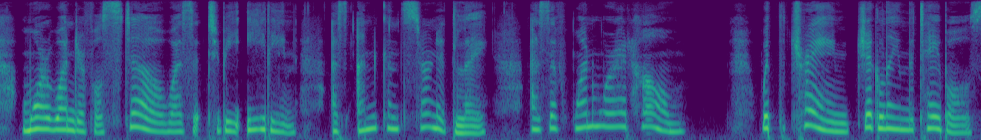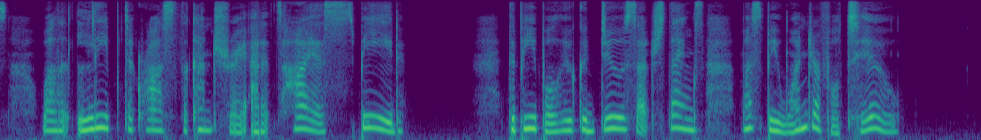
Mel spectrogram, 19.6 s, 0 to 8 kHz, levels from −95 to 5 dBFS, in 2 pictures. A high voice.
Yes: high, 220 Hz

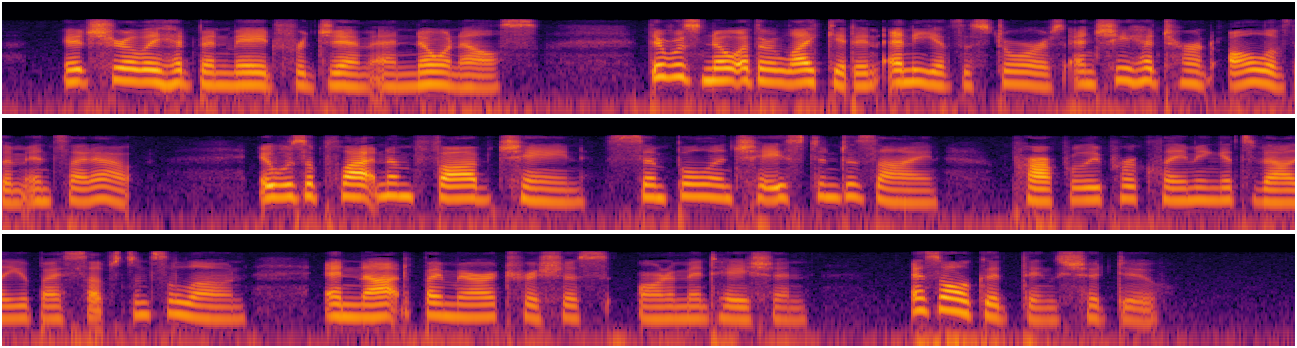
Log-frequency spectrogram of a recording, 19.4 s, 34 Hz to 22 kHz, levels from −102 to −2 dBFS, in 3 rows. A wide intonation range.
No: average, 3.9 semitones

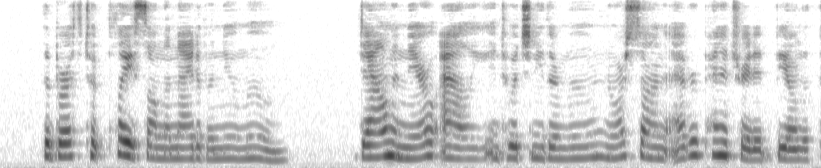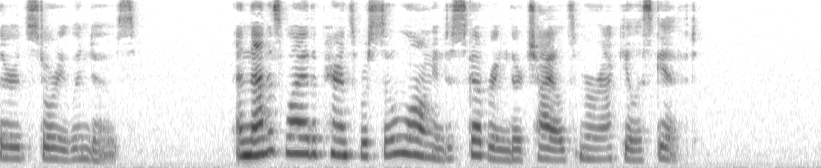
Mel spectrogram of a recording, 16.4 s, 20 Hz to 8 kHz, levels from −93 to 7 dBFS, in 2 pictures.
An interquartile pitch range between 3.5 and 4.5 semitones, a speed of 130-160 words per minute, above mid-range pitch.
Yes: average, 4.2 semitones; average, 155 wpm; high, 205 Hz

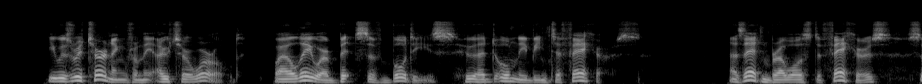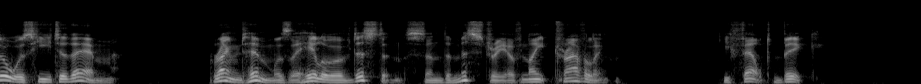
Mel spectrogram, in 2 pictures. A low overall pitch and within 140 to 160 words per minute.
Yes: low, 120 Hz; average, 145 wpm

